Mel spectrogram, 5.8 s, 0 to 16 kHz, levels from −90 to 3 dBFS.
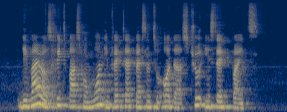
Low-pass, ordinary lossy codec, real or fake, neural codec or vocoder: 14.4 kHz; none; real; none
